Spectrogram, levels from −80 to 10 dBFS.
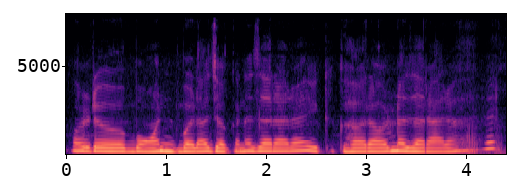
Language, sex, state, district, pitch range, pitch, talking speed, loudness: Hindi, female, Chhattisgarh, Raipur, 200-215 Hz, 205 Hz, 205 wpm, -14 LUFS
